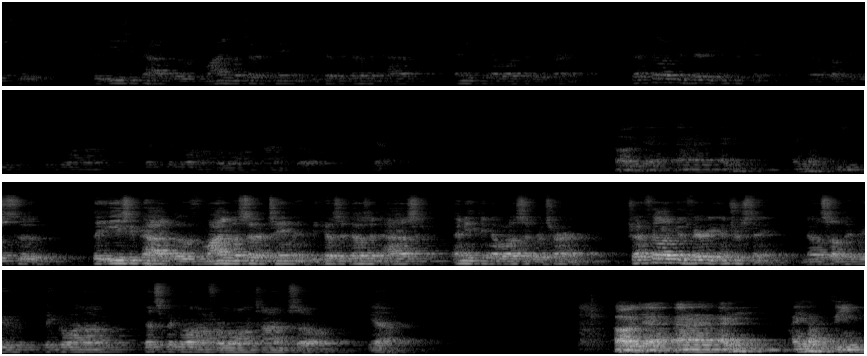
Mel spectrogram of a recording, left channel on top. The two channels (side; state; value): left; quieter; 24.8 dB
